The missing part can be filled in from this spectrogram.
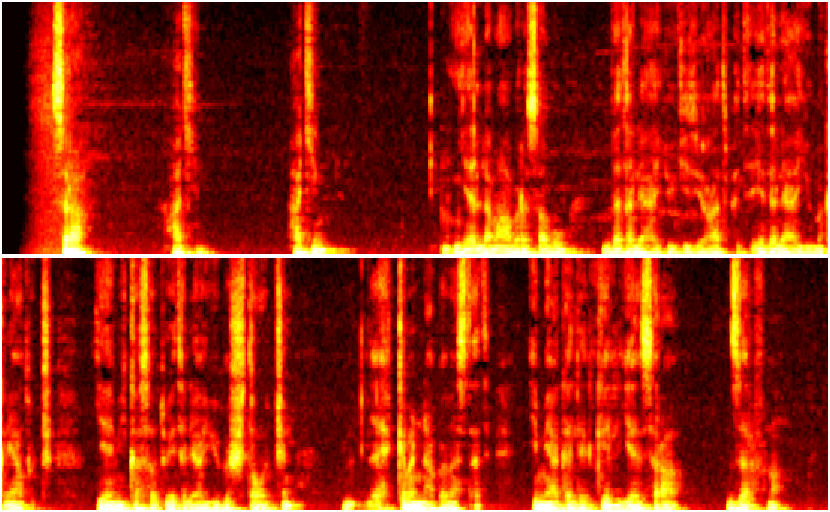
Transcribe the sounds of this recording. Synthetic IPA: sɨɾa | hakʼim | hakʰʼim | ləmahβəɾəsəβu | bət̪ʰələjajːuɡize̞wat̪jɛt̪ʰələjajːumɨknijat̪ʰo̞t͡ʃː | jɛmːikʰːəsət̪ʼujɛt̪ʰələjajːubɨʃɪ̥t̪ʰawo̞t͡ʃːɪn | hɨkːɨmɨnːabəməst̪ʼət̪ | jɛmːijaɡəlːɨlɡɨljɛsɨɾa | zəɾfnəw

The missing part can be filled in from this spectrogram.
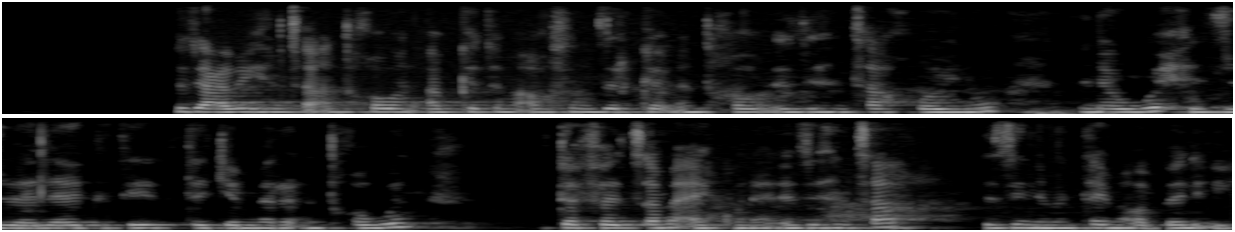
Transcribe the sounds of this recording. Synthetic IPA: b̥ɨzaʕβihɨnt͡sʼa̰ʔɨnt̪ʰɨ̥xɐwːunaβkʰɐt̪ʰɐma̰ʔxsunzɨɾɨkʰːɐβɨnt̪ʰɨ̥xɐwːʊnʔɨzihɨnt͡sʼakʰo̞jnunɨnɐwːʊħzɨβɐlɐɡɨze̞zɨt̪ʰɐd͡ʒɐmːɐɾɐʔɨnt̪ʰɨ̥xɐwːʊn | zɨt̪ʰɐfɐt͡sʼːɐmɐ̰ʔajkʰo̞nɐnʔɨzihɨnt͡sʼa | ʔɨzinɨmɨnt̪ʰajmɐχʼɐbɐliʔɨjːuu

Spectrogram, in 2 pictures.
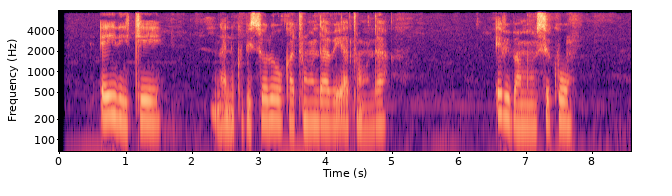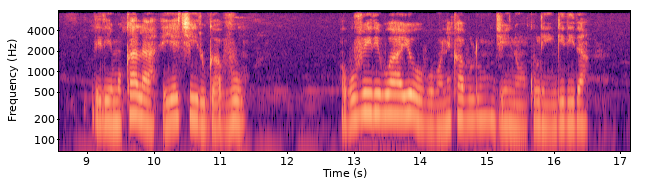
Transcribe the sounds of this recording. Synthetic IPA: e̞iɾikʰe̞ | ŋɡa̰nikuβiso̞lo̞katʰoːndaβḛja̰tʰoːnda | e̞βiβamunsikʰo̞ | lḭɾimukalae̞je̞ːciɾuɡavu | o̰βuviːɾiβwaːjo̞βuβo̞ne̞kaβuluːɲɟino̞ːkuliːŋɡiɾiɾa

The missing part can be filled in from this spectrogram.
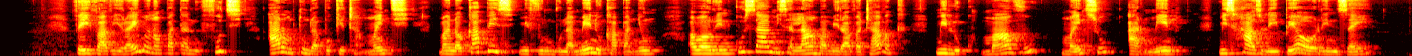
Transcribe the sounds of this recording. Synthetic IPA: v̥eivaviɾajmanawmpat̪alufut͡si̥ | aɾimit̪uɳɖ͡ʐabokeʈ͡ʂəmajnt̪i̥ | manawkapizi̥miv̥ulumbulamenikapaniw | awawɾinikusəmisilambəmiɾavaʈ͡ʂavakə̥ | miluku̥mavu | majnt͡suaɾimenə̥ | misi̥hazuleibeawaɾinizaj

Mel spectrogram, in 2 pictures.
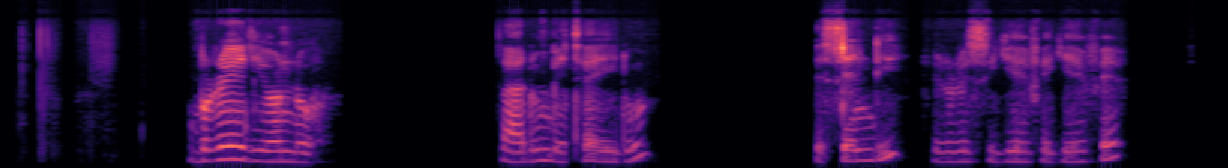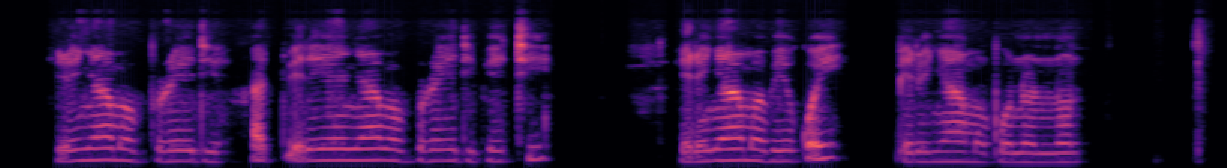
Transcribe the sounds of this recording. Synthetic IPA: bɾedijɔnɗɔ | ɗaɗumbɛtʰajiɗum | ɓɛsenːdiɓɛɗɔɗesiɡɛfɛɡɛːfɛ | ɓɛɗɔɲaːmabɾediha̰t̚ɓɛ̰ɗɔɛɲaːmabɾedibetʰːi | ɓɛɗɔɲaːmabɛkɔj | ɓɛɗɔɲaːmabɔnɔnːɔn

